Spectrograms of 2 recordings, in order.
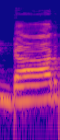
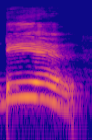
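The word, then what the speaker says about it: dare: इसे शार नहीं पढ़ेंगे डी ए आर ई डार नहीं डेयर और क्यों पढ़ेंगे इसका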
